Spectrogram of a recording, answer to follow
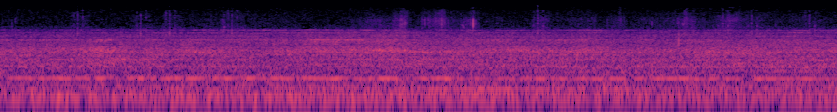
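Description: Distant Union Pacific diesel locomotives, five units, working hard to hold a heavy work train back on a steep grade: a steady low drone with an even hum.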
